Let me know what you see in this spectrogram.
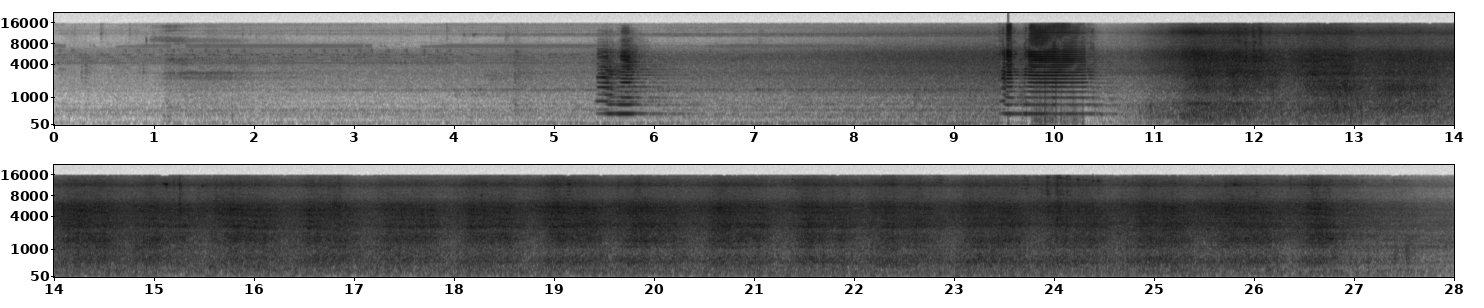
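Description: Indian Railways express train sounding its locomotive horn twice, a short blast then a longer one, and then rushing past at speed, its wheels clattering in a steady rhythm over the rail joints until the noise eases near the end.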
